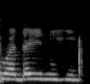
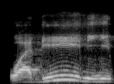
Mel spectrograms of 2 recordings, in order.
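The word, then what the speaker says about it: وَدِينِهِ: akhlaq tukhalif akhlaq mujtama'ihi wa dainihi. Wadinihi bukan wadainihi, kalau dain utang dong.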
